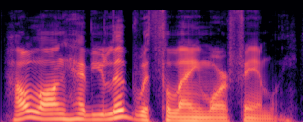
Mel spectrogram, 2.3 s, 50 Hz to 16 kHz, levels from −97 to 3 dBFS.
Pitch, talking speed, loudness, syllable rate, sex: 125 Hz, 235 wpm, -16 LUFS, 6.3 syllables/s, male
